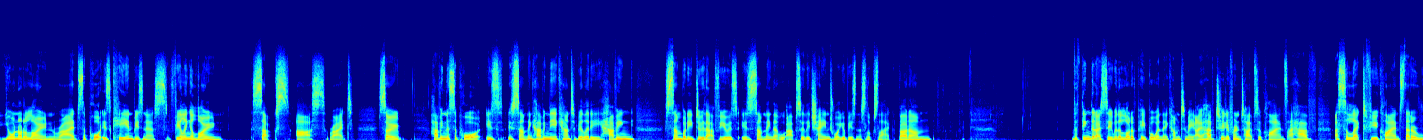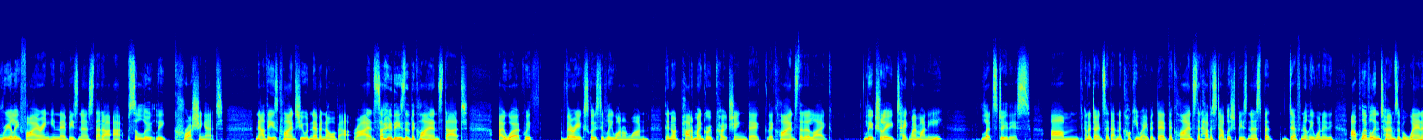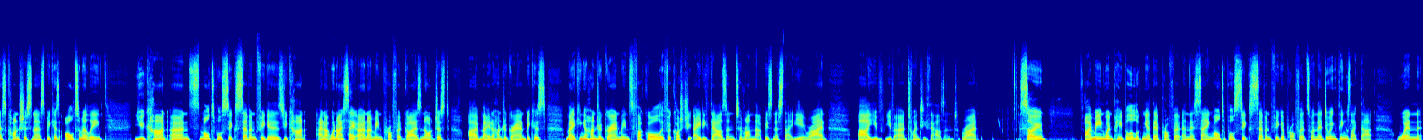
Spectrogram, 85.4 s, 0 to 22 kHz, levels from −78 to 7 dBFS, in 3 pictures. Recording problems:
none

